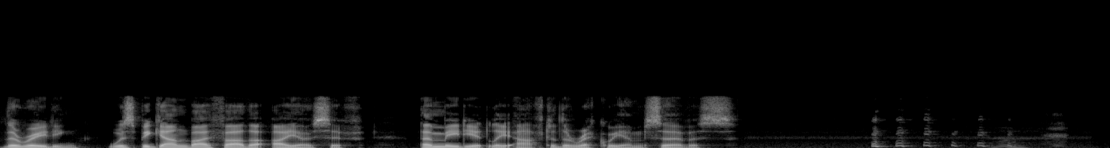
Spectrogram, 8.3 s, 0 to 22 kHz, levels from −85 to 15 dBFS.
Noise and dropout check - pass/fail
fail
